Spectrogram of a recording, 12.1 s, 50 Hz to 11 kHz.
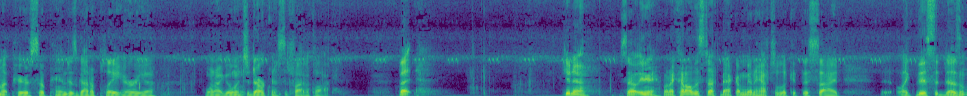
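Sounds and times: person speaking: 0.0s - 4.3s, 4.9s - 5.5s, 7.0s - 12.0s
crickets chirping: 0.0s - 12.0s.

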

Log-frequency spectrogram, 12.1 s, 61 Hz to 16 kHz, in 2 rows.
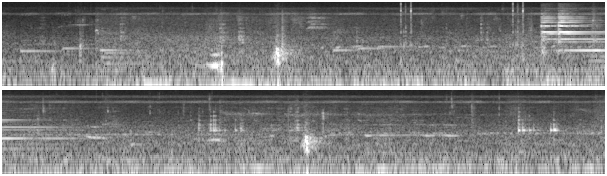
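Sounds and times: bell chime: 3.2s - 7.6s
mouse clicks: 4.0s - 4.2s.

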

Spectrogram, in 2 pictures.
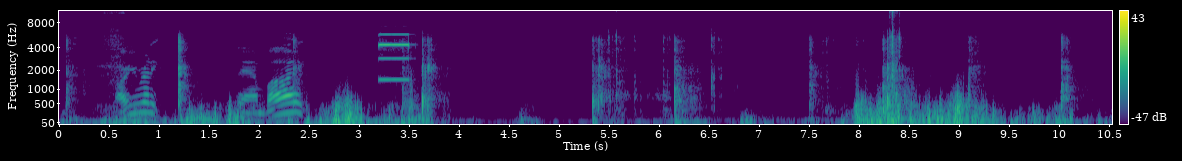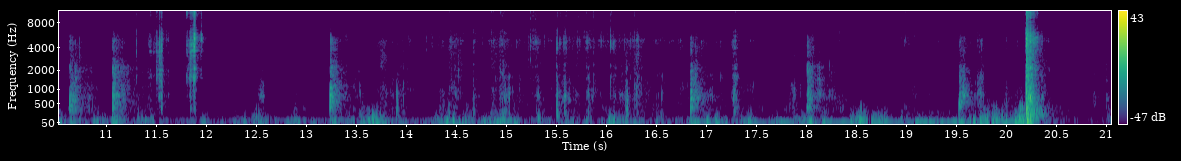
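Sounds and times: shot timer beep: 3.2s - 3.6s
clicks and knocks of handling gun: 5.2s - 9.3s, 10.0s - 12.1s.

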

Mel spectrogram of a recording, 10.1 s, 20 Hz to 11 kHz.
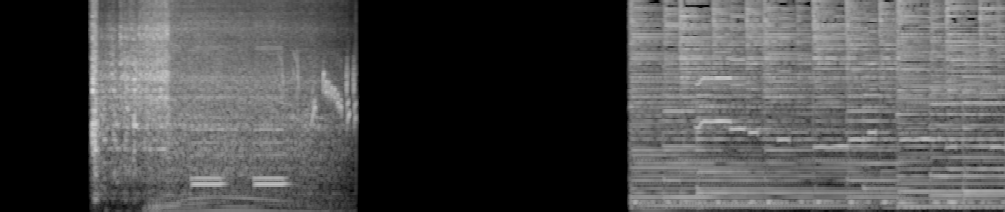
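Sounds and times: cartoon car engine starting: 0.9s - 3.6s
car horn beep: 1.7s - 3.0s.

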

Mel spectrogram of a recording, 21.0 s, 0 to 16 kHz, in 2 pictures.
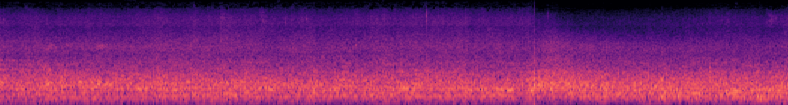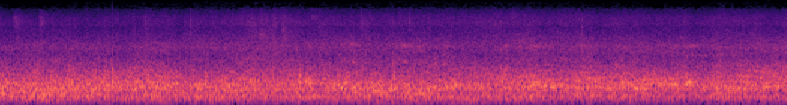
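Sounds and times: heavy rain pouring: 0.0s - 21.0s.

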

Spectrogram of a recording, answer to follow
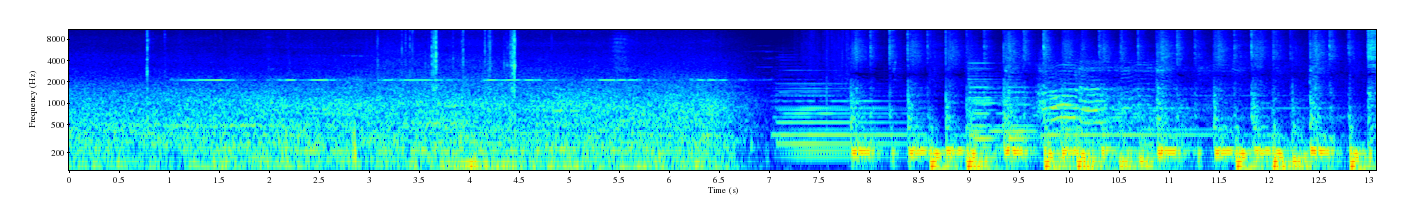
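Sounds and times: cars rumbling on road: 0.0s - 8.3s.

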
